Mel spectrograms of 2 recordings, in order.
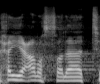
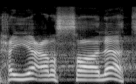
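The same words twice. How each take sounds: First: "الصلاة" closed with an audible t, "as-salaat"; ending on taa. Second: "الصلاة" as long "as-saaalaat" with final t; stretched saad. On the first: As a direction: release a final t on "الصلاة", saad unstretched. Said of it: "بالتاء". (الوقف على «الصلاة» بالتاء) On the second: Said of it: "فإذا مد الصاد". (مدّ الصاد مع التاء: الصالات) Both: Shown as a demonstration.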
